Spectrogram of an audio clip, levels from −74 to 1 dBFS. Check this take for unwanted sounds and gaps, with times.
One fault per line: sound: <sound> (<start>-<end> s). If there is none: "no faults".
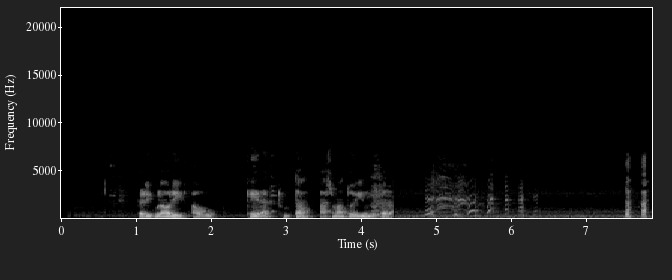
sound: laugh (4.8-6.4 s)
sound: laugh (7.5-7.9 s)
